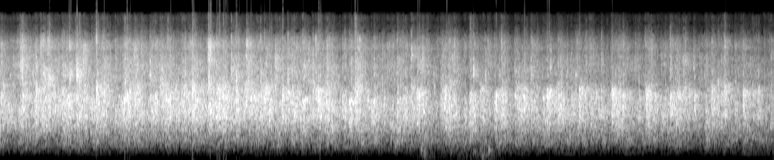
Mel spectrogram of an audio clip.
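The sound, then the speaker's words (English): A crowd applauds steadily, a dense wash of many hands clapping at a constant loud level, with no voices breaking through. “Please, a big round of applause for”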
